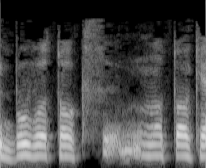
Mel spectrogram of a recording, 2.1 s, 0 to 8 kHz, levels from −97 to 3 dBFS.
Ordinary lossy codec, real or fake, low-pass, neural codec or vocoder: MP3, 24 kbps; fake; 7.2 kHz; codec, 16 kHz, 4 kbps, FreqCodec, larger model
